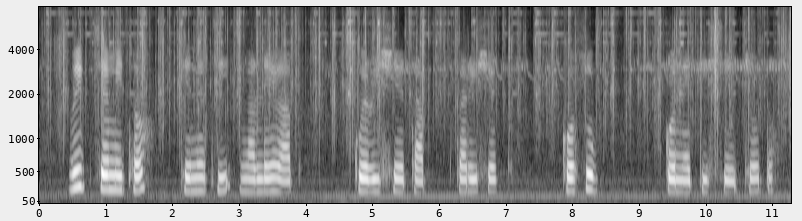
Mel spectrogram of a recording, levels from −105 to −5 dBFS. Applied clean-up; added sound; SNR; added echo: none; Keys jangling; 16 dB; none.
